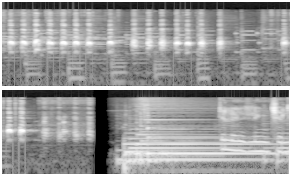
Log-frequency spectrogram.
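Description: A hen clucks in a quick, rhythmic series of short bursts for several seconds, then a steady, droning tone takes over after a brief pause.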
